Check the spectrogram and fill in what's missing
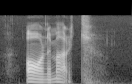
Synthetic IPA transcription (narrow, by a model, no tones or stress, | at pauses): ʔɑːɳəma̰ɾk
